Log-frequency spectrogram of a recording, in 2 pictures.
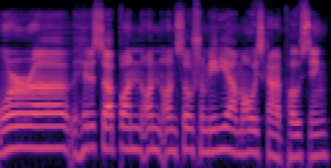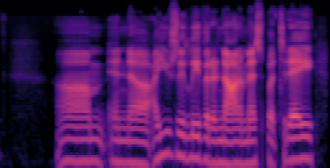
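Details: Adult man who stutters, a podcast host speaking; word repetitions heard; stuttering.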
